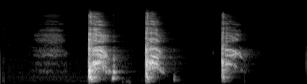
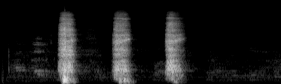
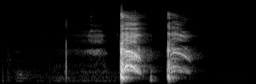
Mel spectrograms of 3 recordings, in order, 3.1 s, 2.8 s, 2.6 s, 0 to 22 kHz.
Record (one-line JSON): {"three_cough_length": "3.1 s", "three_cough_amplitude": 31790, "three_cough_signal_mean_std_ratio": 0.3, "exhalation_length": "2.8 s", "exhalation_amplitude": 32768, "exhalation_signal_mean_std_ratio": 0.27, "cough_length": "2.6 s", "cough_amplitude": 32767, "cough_signal_mean_std_ratio": 0.26, "survey_phase": "beta (2021-08-13 to 2022-03-07)", "age": "18-44", "gender": "Female", "wearing_mask": "No", "symptom_shortness_of_breath": true, "symptom_fatigue": true, "symptom_headache": true, "symptom_onset": "3 days", "smoker_status": "Never smoked", "respiratory_condition_asthma": false, "respiratory_condition_other": false, "recruitment_source": "REACT", "submission_delay": "1 day", "covid_test_result": "Negative", "covid_test_method": "RT-qPCR", "influenza_a_test_result": "Unknown/Void", "influenza_b_test_result": "Unknown/Void"}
